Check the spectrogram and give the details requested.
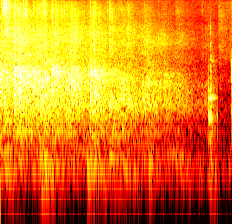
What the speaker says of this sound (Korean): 나오실 때 여러분 큰 박수로 맞아주시기 바랍니다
